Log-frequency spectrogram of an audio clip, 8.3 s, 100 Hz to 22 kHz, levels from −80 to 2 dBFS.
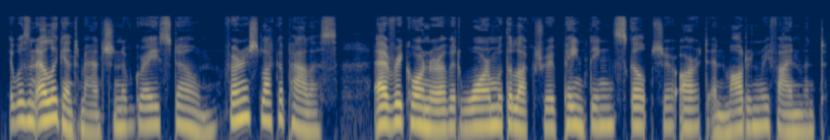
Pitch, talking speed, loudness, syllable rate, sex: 170 Hz, 195 wpm, -21 LUFS, 6.1 syllables/s, female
